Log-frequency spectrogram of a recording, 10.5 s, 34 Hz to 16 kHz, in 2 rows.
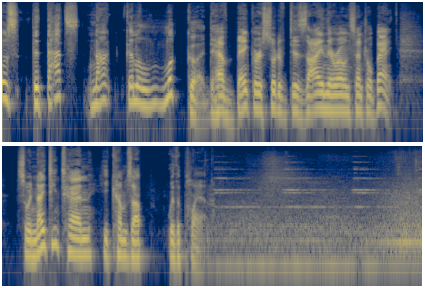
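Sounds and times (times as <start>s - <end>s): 
speech: 0.0s - 8.1s
faint metallic tones at a train station: 7.8s - 10.5s
low mechanical drone at a train station: 7.9s - 10.5s
train rumbling at a station: 7.9s - 10.5s.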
